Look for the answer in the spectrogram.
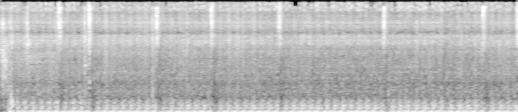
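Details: Motorcycle first start after long storage, on choke with air filter removed: loud, uneven, lumpy exhaust beat with irregular stumbles, struggling as one cylinder fails to fire cleanly while the other tries to come in; rough running.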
